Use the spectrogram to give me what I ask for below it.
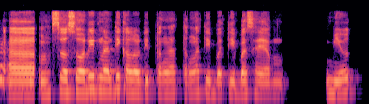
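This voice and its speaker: A woman's medium-pitched voice at a fairly quick pace, in a monotone with flat intonation. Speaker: English teacher trainer. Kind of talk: workshop presentation.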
